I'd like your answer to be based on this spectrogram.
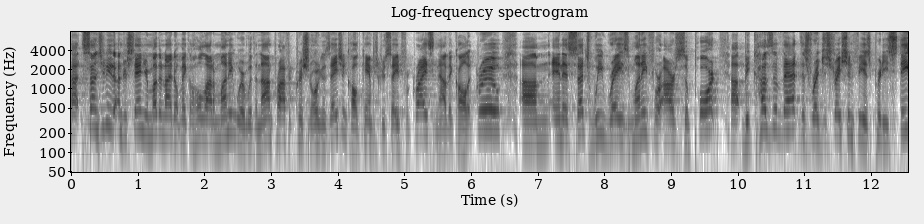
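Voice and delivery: ordinary talk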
